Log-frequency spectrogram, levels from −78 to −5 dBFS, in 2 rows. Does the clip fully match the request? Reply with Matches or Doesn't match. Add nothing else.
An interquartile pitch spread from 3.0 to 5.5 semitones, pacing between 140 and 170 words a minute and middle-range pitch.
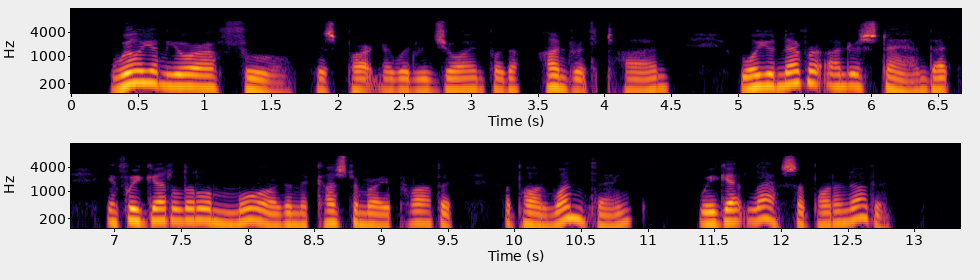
Matches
